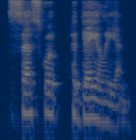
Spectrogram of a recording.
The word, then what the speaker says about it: sesquipedalian: how to pronounce it so the word is pronounced sesquipedalian you might have said something similar to that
